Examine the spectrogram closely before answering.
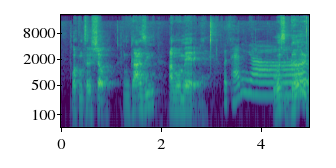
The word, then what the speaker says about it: Onwumere: Welcome to the show, Ngozi Onwumere. What's happening, y'all? What's good, girl? What's good? I said it right. Yep. Onwumere. See, I said that makes you real when you say it with an accent.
